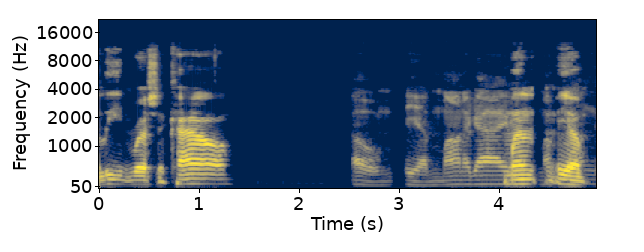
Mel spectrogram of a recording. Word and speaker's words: Monangai: I've been trying to pronounce their leading rusher, Kyle. Oh yeah, Monagai. Monangai. Yeah, Monangai.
